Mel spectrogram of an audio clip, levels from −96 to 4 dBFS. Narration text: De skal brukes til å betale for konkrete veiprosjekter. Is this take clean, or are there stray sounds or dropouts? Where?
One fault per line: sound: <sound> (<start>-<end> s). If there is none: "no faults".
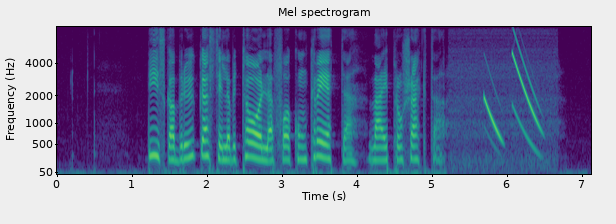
sound: chirp (5.7-6.5 s)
